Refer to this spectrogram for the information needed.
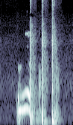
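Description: A dog gives a brief, high-pitched whimpering cry that bends upward and then falls, followed by three sharp tapping thumps in quick succession, with no talking.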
